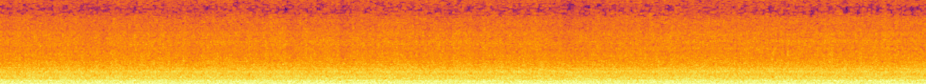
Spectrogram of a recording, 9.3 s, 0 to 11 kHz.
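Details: Restored 1957 Chevy Bel Air V8, 5000 miles since restoration, right after startup on fresh fluids: deep, even rumble with steady loudness, no knocks or stumbles; normal idle.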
